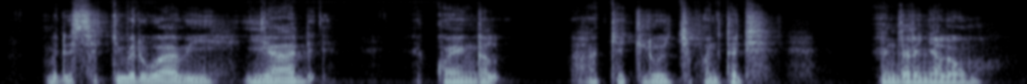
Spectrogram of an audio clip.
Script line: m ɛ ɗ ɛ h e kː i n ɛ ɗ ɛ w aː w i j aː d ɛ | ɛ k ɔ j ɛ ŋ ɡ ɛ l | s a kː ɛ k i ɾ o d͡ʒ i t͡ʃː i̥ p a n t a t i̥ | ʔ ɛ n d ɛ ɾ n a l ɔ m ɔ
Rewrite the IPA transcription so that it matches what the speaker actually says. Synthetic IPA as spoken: m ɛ ɗ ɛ s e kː i m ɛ ɗ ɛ w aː w i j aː d ɛ | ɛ k ɔ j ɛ ŋ ɡ a l | h a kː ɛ k i l o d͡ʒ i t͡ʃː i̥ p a n t a t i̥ | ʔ ɛ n d ɛ ɾ ɲ a l ɔ m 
